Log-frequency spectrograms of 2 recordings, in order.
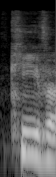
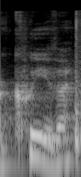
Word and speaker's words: Caoimhe: C-A-O-I-M-H-E. Kiva or Quiva, depending on what part of the country you're from. I think it's Quiva the south and Kiva in the north.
